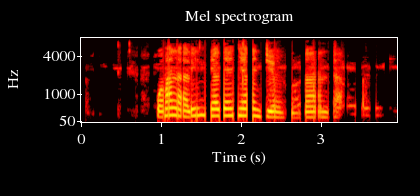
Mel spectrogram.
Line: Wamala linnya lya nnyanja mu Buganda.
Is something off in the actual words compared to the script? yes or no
no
